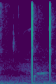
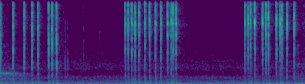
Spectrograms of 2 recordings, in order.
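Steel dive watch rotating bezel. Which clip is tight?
The first.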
